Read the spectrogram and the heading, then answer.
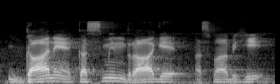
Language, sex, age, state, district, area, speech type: Sanskrit, male, 18-30, Karnataka, Bangalore Urban, urban, spontaneous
